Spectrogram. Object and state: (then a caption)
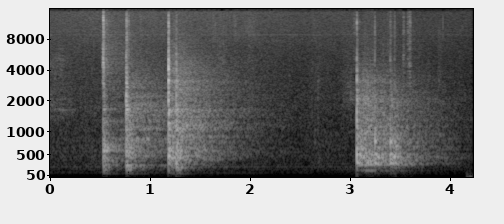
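Solid steel car underbody, not rusted through. The steel underside of a 1986 MG Montego Turbo, raised on a lift, is tapped to check for rust. Three quick knocks are followed by a pause and then more taps, each a dull mid-pitched knock with a short ringing decay. The underbody proves solid rather than rotten.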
